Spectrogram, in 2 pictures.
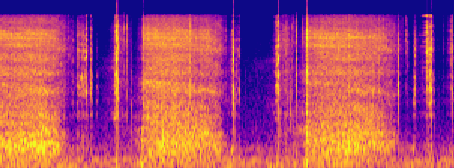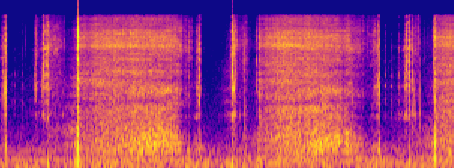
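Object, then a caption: Mound of kinetic sand cut with a knife. A utility knife held by the fingertips slices horizontally through a solid, egg-shaped yellow kinetic sand mound, cutting it into slabs, with an untouched blue sand dome nearby. Long, bright, grainy hissing strokes of blade scraping through sand alternate with quieter gaps full of short, sharp ticks and crackles as the slabs separate.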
